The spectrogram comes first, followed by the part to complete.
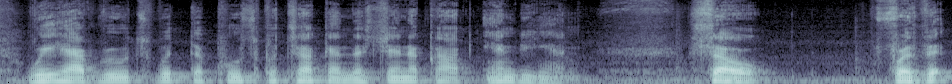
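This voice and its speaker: A man's somewhat breathy, dark and mellow voice in an American accent, with monotone, flat intonation, in a very clean recording with a silent background. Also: medium pitch for a man, moderate pace. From Long Island, New York. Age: 60s. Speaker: civil rights organization representative. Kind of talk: press conference statement.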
